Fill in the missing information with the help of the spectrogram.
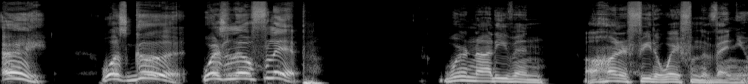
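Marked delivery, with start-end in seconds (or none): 0.0-3.0 play-acted, very high, yelled-out shout. Retelling how someone from the venue opened the door: imitating someone yelling. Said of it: "opens the door and yells".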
